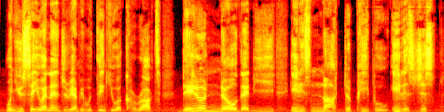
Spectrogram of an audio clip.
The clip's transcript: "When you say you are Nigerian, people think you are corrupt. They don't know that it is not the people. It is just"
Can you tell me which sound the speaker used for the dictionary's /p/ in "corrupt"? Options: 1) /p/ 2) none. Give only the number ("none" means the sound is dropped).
1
